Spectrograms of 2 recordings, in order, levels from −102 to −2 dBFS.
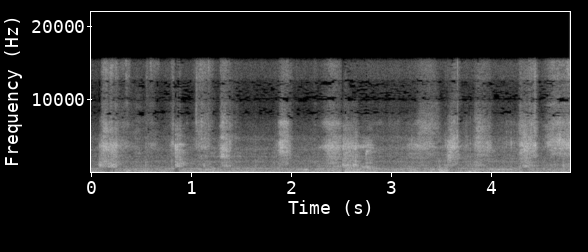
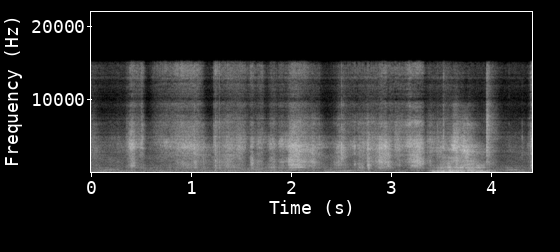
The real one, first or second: first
